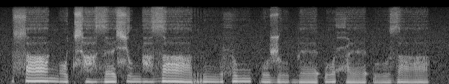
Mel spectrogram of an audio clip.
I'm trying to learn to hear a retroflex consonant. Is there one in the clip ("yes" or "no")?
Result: yes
